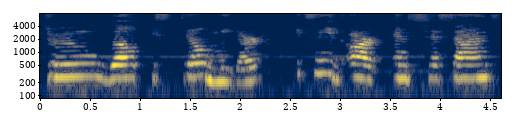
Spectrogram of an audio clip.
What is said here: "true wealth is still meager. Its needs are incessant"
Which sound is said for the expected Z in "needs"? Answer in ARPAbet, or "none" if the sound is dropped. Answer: none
